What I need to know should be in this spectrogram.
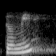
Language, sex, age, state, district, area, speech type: Assamese, female, 30-45, Assam, Lakhimpur, rural, conversation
